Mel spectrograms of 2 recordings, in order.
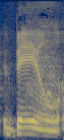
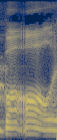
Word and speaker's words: Baal: Beelzebub was one of the names of the Philistine god Baal or Baal.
